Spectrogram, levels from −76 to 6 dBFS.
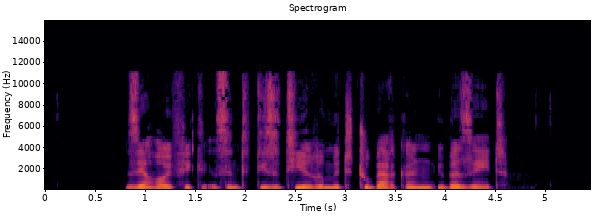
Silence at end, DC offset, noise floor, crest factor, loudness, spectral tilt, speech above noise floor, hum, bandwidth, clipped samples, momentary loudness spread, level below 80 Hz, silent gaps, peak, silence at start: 0.85 s; under 0.1%; -84 dBFS; 22 dB; -27 LUFS; -5 dB/octave; 58 dB; none; 11.5 kHz; under 0.1%; 6 LU; -46 dBFS; none; -6 dBFS; 0.8 s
